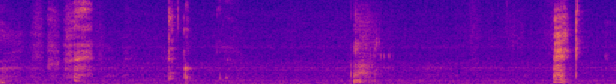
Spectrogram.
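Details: Infant boy with hiccups, wearing a bucket hat: four or five brief, sharp, spaced gasping catches over about eight seconds.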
